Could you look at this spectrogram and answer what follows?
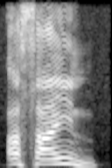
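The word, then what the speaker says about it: assign: तो डिजाइन A double S आई जी एन असाइन क्या पढ़ेंगे?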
